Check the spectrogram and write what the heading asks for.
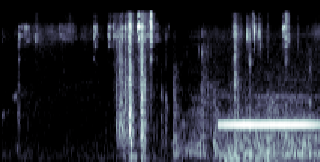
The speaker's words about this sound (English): Oh, he's out of here. Oh, I guess he's leaving. he's buckle up.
